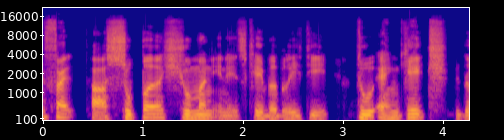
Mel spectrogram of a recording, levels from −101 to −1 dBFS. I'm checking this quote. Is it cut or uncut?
cut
